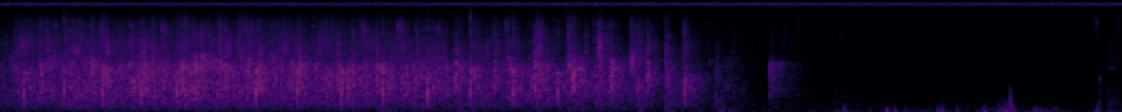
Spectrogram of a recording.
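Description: An audience claps loudly and steadily for several seconds to welcome an expert panel at a legal technology conference, then the applause fades into scattered claps and quiet shuffling.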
